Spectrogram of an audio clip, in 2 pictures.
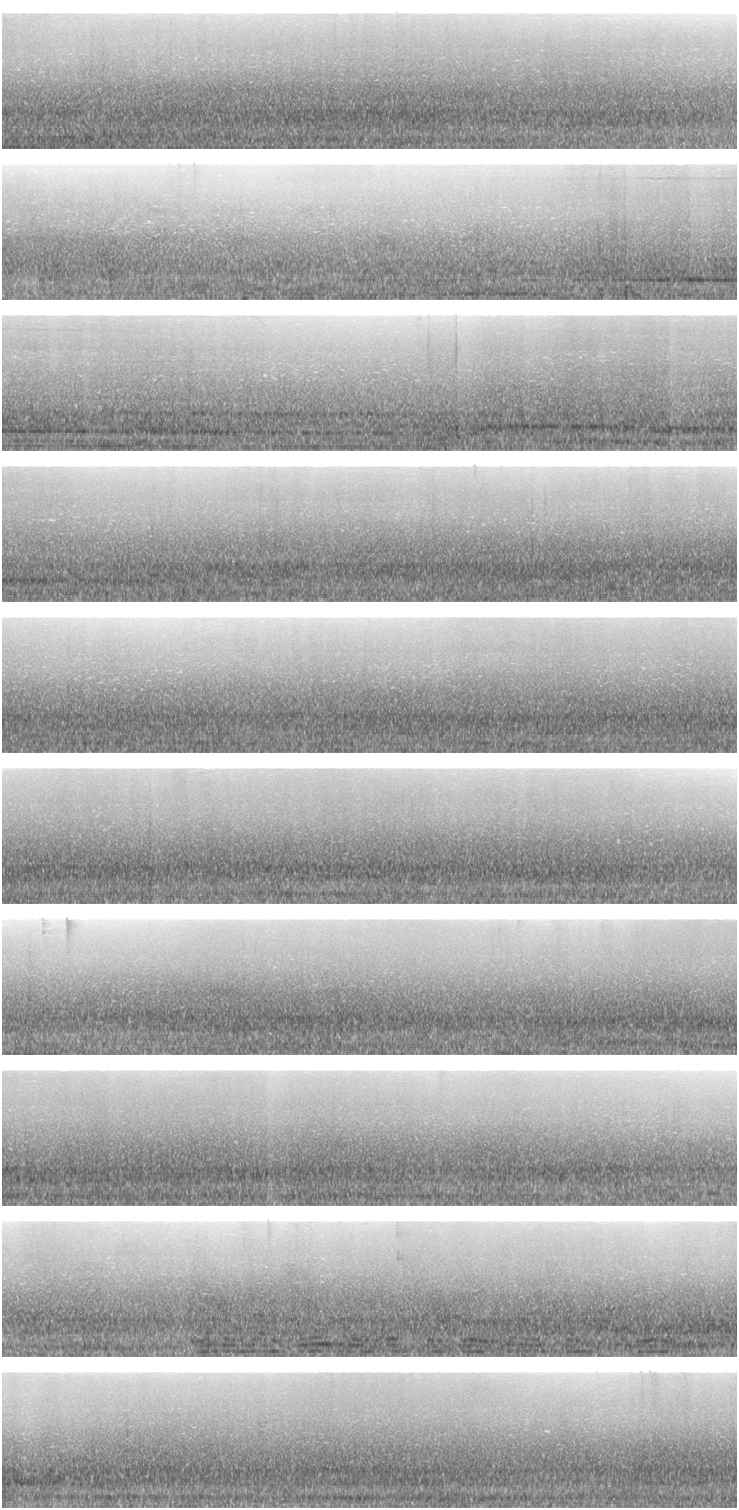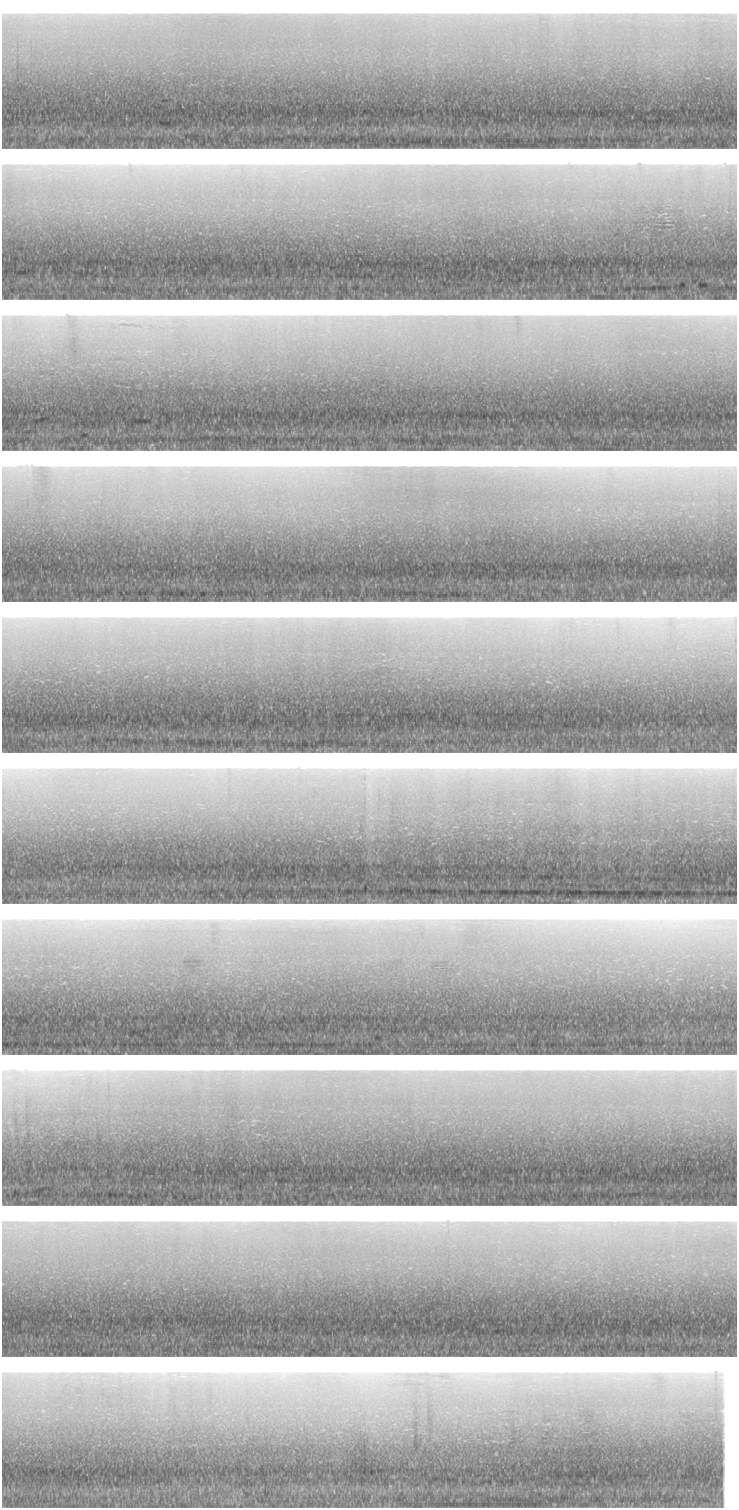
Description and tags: Traffic on freeway recorded from the station, Rockridge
